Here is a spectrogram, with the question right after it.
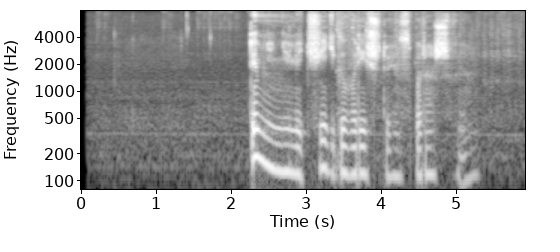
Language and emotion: Russian, sad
